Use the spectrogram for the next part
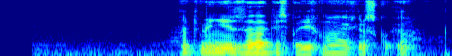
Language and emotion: Russian, sad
